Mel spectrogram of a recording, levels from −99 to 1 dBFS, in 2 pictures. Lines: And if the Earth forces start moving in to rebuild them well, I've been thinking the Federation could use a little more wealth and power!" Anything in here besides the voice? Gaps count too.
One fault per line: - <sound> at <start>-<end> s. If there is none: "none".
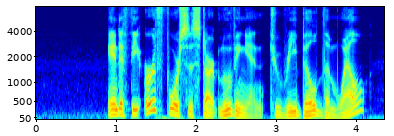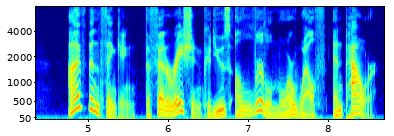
none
